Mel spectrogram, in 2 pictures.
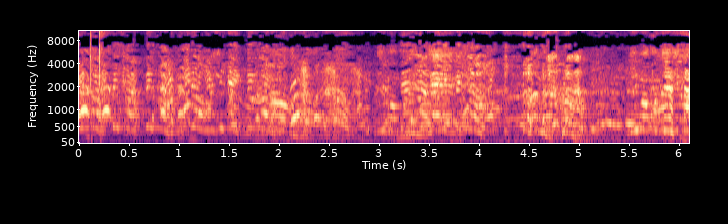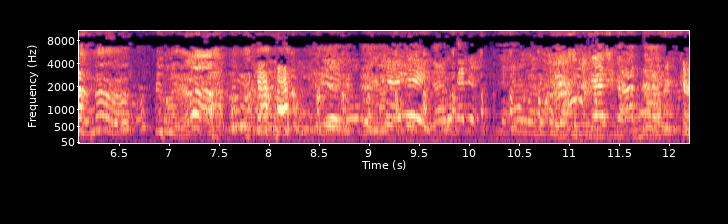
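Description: Several people talking over one another in a group, a steady mix of overlapping voices.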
